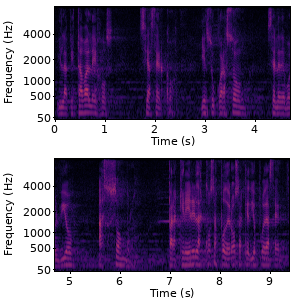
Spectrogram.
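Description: A male pastor telling a story in a sermon, moving between hushed passages and loud exhortation. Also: medium pitch, level tone, normal speed, soft background music. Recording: long hall reverb, faint ambience.

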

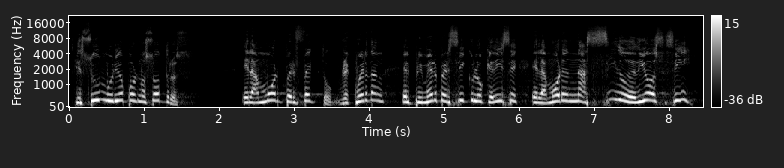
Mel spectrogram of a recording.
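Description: Male preacher, emphatic sermon, unhurried delivery, echoing hall. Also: very high voice. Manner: impassioned, emphatic, swings between soft and loud. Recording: long hall reverb with faint music.

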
